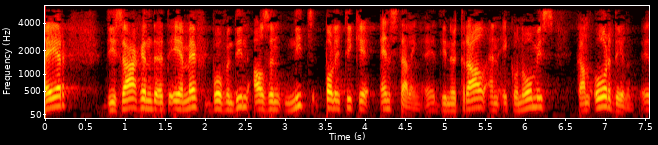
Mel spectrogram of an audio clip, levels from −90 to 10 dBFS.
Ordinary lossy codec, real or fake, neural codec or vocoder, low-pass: none; real; none; 5.4 kHz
